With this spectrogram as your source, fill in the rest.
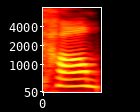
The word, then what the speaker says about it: calm: Because this vowel sound is a long vowel sound and it goes a like that. A. It's kind of like being in a choir. A. That's that sound. And we have it here with father. Can you hear that? A father.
